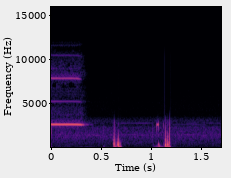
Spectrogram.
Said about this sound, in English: Well, the recording's gone. But as you can tell by this background noise, we are still, at least partly, connected to the long-distance network.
